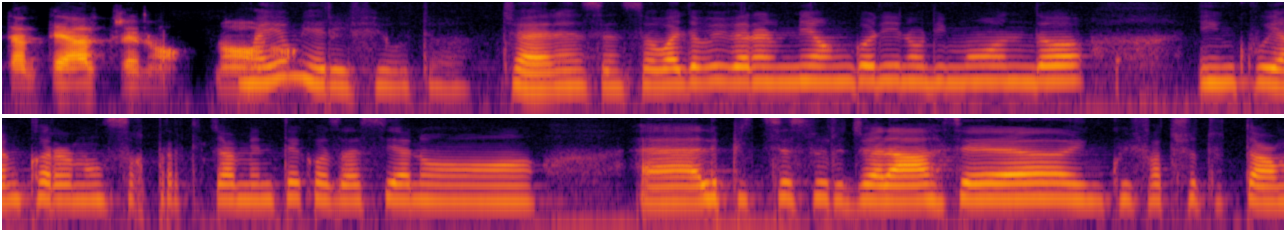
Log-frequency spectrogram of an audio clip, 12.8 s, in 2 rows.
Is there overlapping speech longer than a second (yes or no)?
no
